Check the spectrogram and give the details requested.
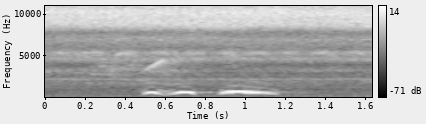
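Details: Single cooing phrase from a Spotted dove brought as a new decoy for trapping: a quick two-part coo then one longer coo that falls away, over a quiet background.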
